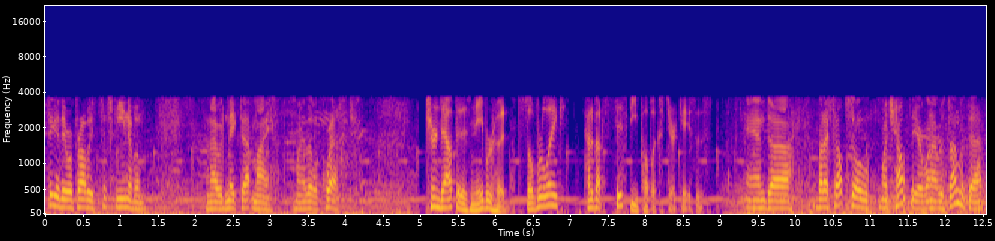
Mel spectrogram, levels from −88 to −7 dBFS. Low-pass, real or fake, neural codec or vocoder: 3.6 kHz; real; none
